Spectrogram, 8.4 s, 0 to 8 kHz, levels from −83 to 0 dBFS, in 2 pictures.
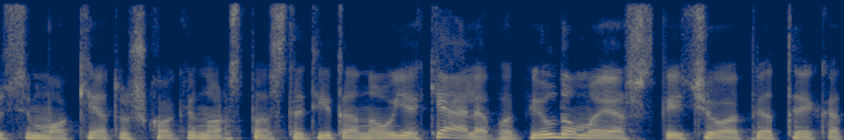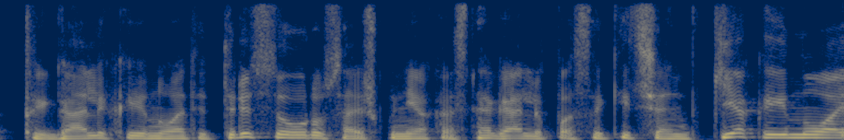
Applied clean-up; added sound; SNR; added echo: none; none; none; none.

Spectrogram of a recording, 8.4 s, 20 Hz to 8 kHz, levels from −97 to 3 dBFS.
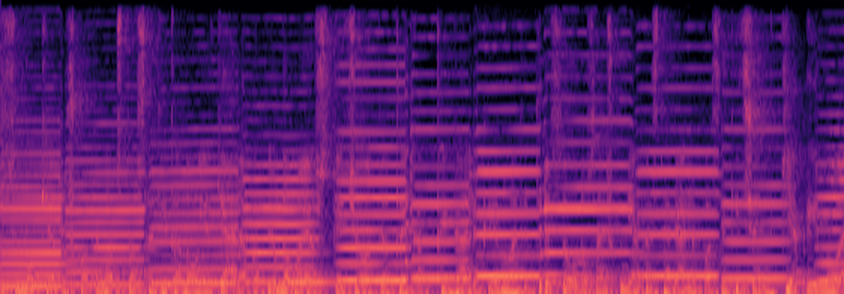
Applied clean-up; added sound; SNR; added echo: none; Bowed string instrument; -1 dB; reverberation time 0.7 s.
